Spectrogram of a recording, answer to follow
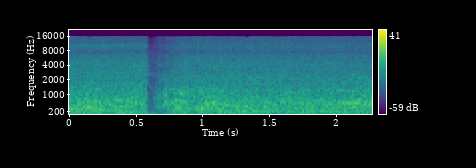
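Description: Shallow mountain stream rushing over rocks, a steady water noise. It cuts out sharply for a moment just over half a second in.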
